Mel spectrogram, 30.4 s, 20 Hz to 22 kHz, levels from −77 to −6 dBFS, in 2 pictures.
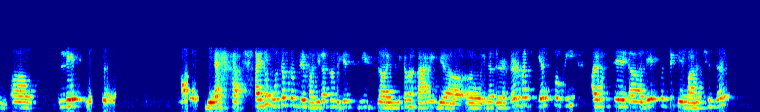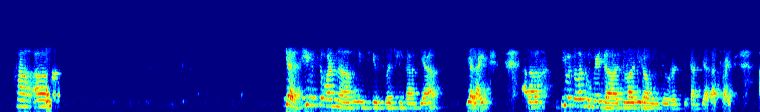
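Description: Throughout, the speech has passed through a G.723.1 codec at a rate that fits about 6.3 kbit/s on a narrow telephone line. Nothing reaches above 3.7 kHz, so the speech sounds muffled and hoarse, with smeared, indistinct consonants.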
